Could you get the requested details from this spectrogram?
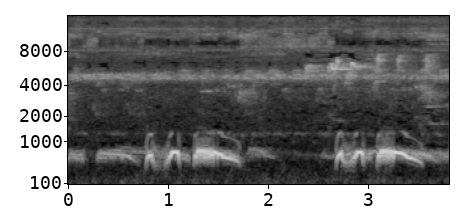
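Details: Decoy spotted dove used in bird trapping, delivering two low, rounded cooing phrases, each a pair of quick notes followed by a longer drawn-out coo that falls away.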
